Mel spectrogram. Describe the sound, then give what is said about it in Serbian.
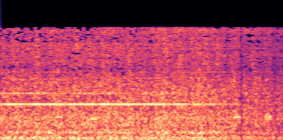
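Steady, loud, low rumble of a train departing from a station in Torez, a continuous heavy engine drone with little change over its length. “Agencije prenose snimke voza u trenucima samog polaska iz stanice u gradu Torez.”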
